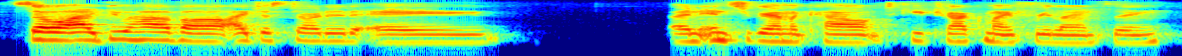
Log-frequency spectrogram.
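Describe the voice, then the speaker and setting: A hoarse woman guesting on a podcast, chatting casually and rambling with restarts and laughs. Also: medium pitch, level tone, normal speed, slight background noise. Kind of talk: casual chat. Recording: dull lo-fi recording.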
